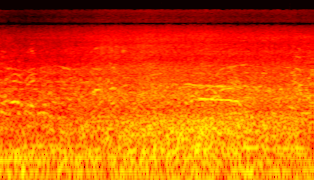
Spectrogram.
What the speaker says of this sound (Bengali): এখন আপনাদের ফুল জোয়ার দেখেন, ঢেউগুলো কত বড় বড়,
